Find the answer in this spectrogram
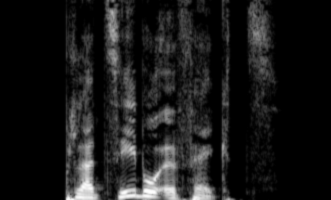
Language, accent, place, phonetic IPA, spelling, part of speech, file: German, Germany, Berlin, [plaˈt͡seːboʔɛˌfɛkt͡s], Placeboeffekts, noun, De-Placeboeffekts.ogg
- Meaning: genitive singular of Placeboeffekt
